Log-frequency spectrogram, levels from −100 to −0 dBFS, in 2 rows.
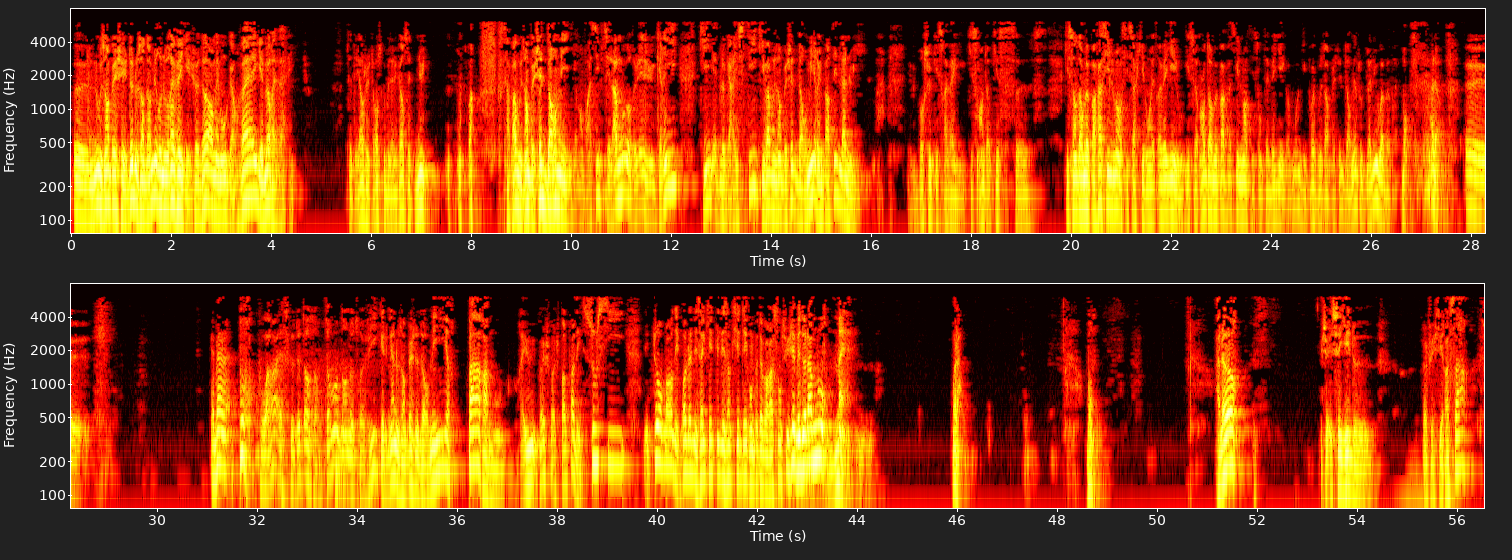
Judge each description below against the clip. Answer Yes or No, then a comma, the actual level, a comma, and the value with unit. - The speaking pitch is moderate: No, low, 115 Hz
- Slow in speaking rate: No, average, 165 wpm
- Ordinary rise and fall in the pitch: No, wide, 8.2 semitones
